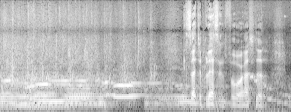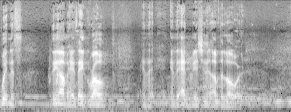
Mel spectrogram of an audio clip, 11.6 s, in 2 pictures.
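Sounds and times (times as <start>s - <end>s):
audience applause: 0.0s - 4.4s
humming musical tones: 0.0s - 5.4s
speech: 3.8s - 10.8s.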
